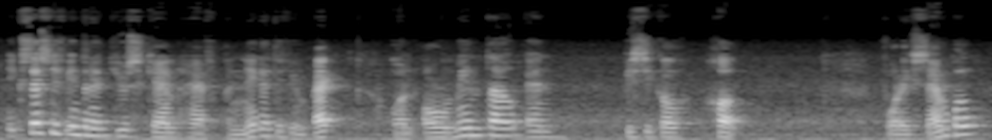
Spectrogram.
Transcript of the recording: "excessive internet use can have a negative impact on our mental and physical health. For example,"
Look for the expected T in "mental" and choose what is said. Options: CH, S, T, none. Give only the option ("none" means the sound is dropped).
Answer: T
